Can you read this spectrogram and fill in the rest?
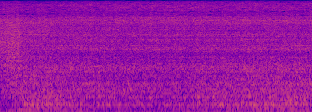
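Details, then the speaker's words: Abandoned Winnebago camper engine, long dormant, first running on its own fuel after the fuel lines fill: uneven, ragged, unsettled note, running rough, cause suspected not confirmed. "It's running on its own fuel. It's not very happy about it. Truth be told, it doesn't love it at all."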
